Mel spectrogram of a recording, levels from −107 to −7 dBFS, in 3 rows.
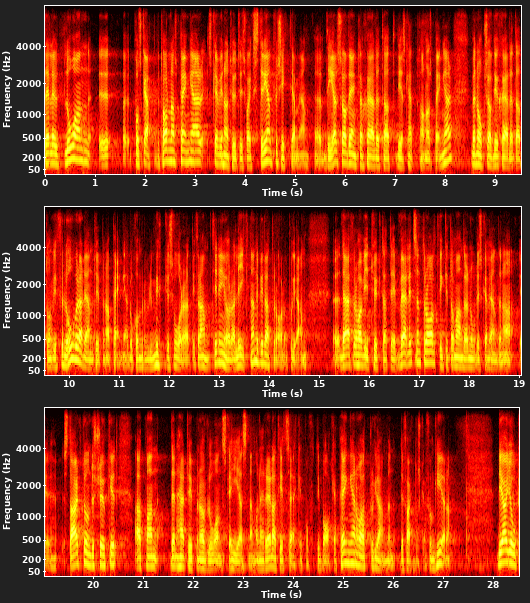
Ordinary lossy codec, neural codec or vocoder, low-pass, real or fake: Opus, 24 kbps; vocoder, 22.05 kHz, 80 mel bands, Vocos; 7.2 kHz; fake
